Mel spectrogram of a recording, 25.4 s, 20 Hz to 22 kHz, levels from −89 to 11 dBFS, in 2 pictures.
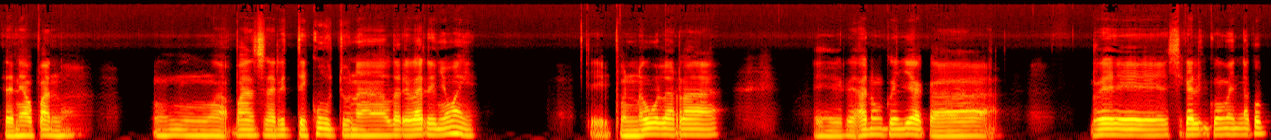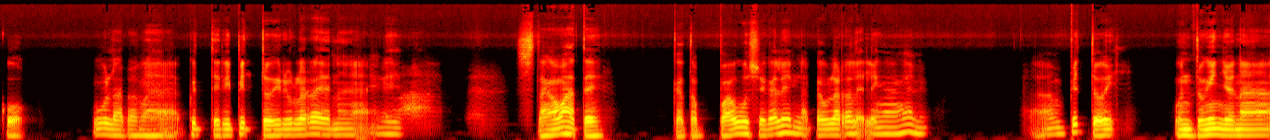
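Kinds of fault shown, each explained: No technical faults can be heard in this speech recording. The audio carries on without any dropouts, distortion, glitches or other disturbances.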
